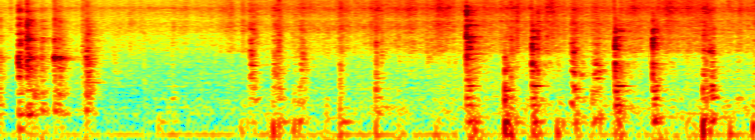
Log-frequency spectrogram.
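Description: A spoon scrapes and stirs plant-based bolognese ingredients with wilting spinach in a pan, giving repeated clattering strokes over a steady sizzle that grow a little stronger near the end.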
